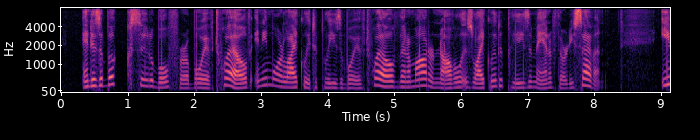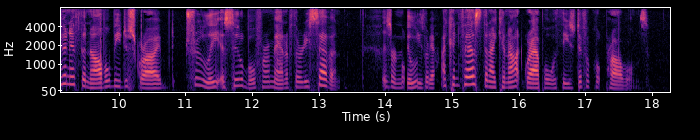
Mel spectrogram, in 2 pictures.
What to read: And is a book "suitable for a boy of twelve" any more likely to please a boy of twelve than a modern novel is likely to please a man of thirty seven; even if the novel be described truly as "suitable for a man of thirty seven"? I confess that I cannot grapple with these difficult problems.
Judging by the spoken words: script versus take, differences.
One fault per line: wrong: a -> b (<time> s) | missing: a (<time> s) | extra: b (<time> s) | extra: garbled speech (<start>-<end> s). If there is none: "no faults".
extra: garbled speech (13.9-14.7 s)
